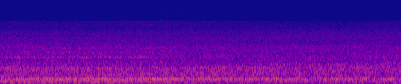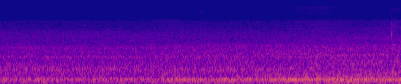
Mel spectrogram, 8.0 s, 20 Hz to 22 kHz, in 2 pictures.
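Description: Baseaire Airwerx 35P crawlspace dehumidifier running: a steady whirring hum of its fan with a low steady tone underneath.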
